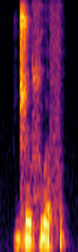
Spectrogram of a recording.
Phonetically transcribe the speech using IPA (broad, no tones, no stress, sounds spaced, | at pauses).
ɖ͡ʐ ɛ sʷ ɐ f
